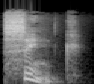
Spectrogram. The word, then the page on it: sync: British English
